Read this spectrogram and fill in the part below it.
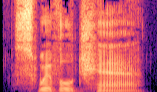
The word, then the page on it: swivel chair: British English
